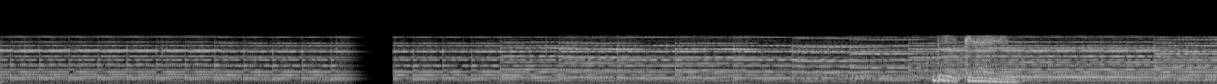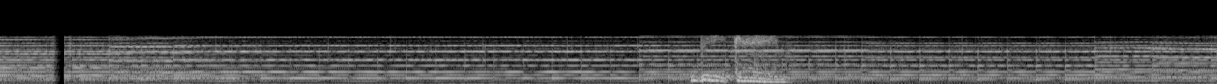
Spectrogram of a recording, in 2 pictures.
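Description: Audio carried over a narrowband call link, with nothing above 4 kHz on the spectrogram, which fits a G.711 A-law codec at 64 kbps, shows four kinds of jitter-buffer and network fault. From 3.40 to 3.95 s there is a call audio freeze, likely caused by packets stalling in transit while the jitter buffer ran dry. The receiver stretches the last sound into a fading buzz for about half a second, including roughly 210 ms of near silence. Playback then resumes exactly where it stopped, so nothing is lost but everything after it is pushed about 0.53 s later. On a spectrogram the last frame smears into flat horizontal streaks that thin out into a blank band. The jitter buffer speed-up from 9.15 to 12.00 s runs at 118% speed and cuts roughly half a second of material by removing short pieces of one or a few pitch periods over and over. The result sounds hurried at unchanged pitch. The waveform looks compressed in time, while harmonic spacing stays the same. 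A milder speed-up at 106% from 19.11 to 20.77 s trims roughly a tenth of a second and sounds hurried. The long network dropout at 12.70–12.91 s is likely a burst of lost packets. About 185 ms of fading concealment covers it, with a 20 ms silent dip, and 80 ms of real audio never returns, so the sound jumps ahead when it comes back. This shows as a short smeared patch followed by an abrupt change in content. The jitter buffer slow-down from 13.35 to 13.77 s plays at 87% speed, repeating pitch cycles to add 62 ms. Sounds are drawn out at the same pitch, and the waveform shows near-identical repeated cycles.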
